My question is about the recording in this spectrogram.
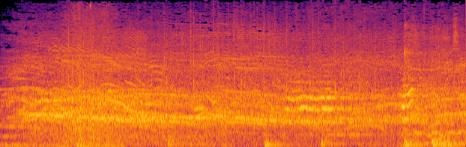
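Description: Several voices chattering at once, no words clear, with a few dull thumps scattered through, two close together near the end.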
